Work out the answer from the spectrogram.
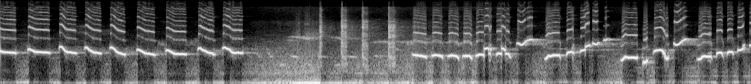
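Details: White-rumped shama kretekan, a loud call meant to stir other birds: rapid strings of sharp down-slurred chips, a short noisy break, then varied rising and falling whistled notes in quick succession.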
